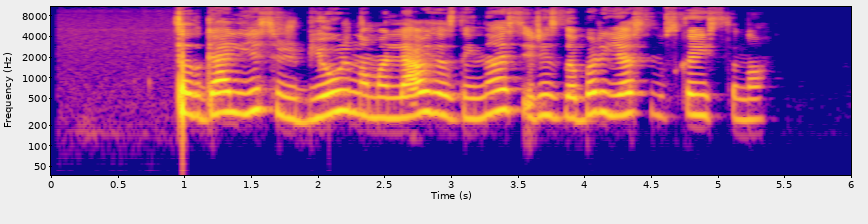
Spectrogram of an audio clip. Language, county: Lithuanian, Kaunas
